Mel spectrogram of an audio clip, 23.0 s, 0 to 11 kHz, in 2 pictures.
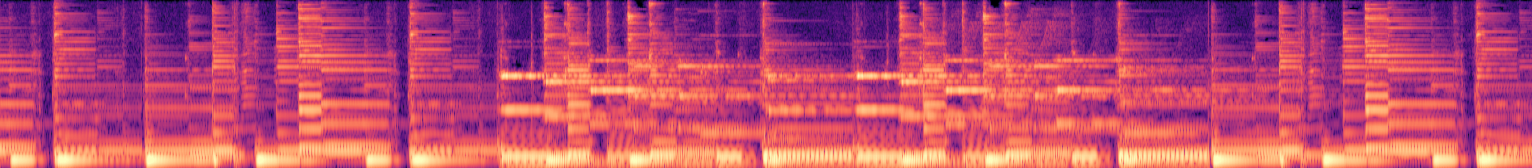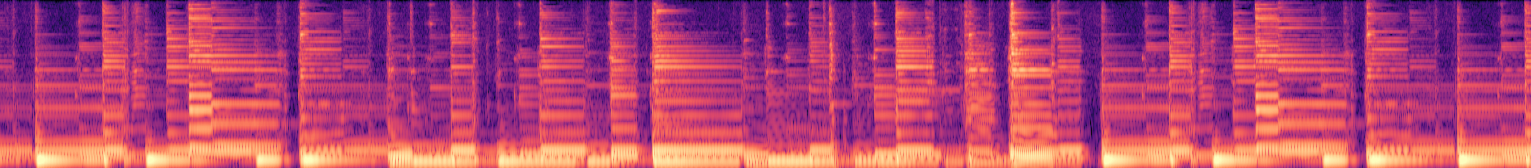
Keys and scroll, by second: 11.7 ctrl+v.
